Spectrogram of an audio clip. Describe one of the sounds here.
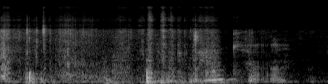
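Plastic wrap crinkles as hands handle a package.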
